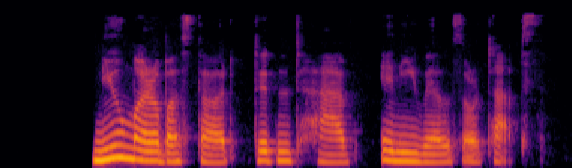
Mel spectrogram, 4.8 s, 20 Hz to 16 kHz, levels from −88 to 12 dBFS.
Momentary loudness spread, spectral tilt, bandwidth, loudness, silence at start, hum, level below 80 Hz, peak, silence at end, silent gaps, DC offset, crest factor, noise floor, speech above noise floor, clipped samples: 14 LU; -7.5 dB/octave; 11.5 kHz; -17 LUFS; 0.75 s; none; -66 dBFS; -2 dBFS; 0.4 s; none; under 0.1%; 16 dB; -87 dBFS; 71 dB; under 0.1%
